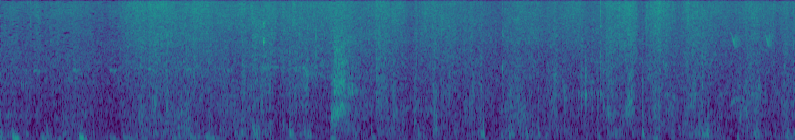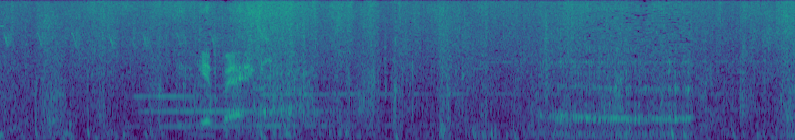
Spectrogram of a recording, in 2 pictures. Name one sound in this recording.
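Footsteps crunch through deep snow.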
